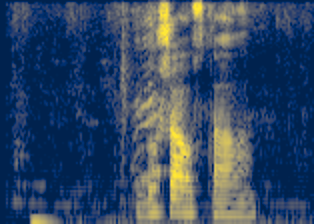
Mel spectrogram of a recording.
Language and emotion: Russian, neutral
